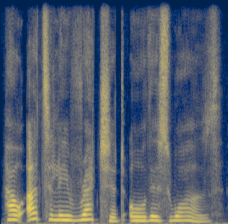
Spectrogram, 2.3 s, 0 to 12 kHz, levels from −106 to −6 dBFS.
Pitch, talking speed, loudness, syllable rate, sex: 220 Hz, 160 wpm, -20 LUFS, 4.4 syllables/s, female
